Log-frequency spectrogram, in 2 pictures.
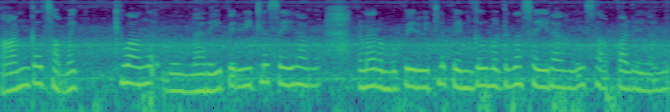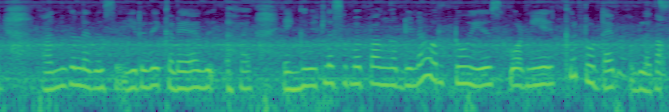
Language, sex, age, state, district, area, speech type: Tamil, female, 45-60, Tamil Nadu, Sivaganga, rural, spontaneous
